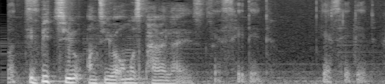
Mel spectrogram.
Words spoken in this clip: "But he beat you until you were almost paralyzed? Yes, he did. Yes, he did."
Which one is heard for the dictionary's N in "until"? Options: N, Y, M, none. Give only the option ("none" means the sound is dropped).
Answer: N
